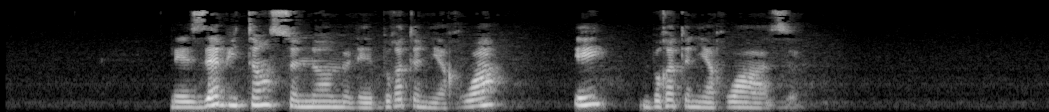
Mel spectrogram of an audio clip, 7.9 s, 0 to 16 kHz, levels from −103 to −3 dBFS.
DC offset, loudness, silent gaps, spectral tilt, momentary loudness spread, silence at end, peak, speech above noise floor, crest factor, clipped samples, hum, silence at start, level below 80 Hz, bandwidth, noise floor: under 0.1%; -26 LUFS; none; -4 dB/octave; 12 LU; 1.9 s; -4 dBFS; 51 dB; 24 dB; under 0.1%; none; 1.3 s; -74 dBFS; 11.5 kHz; -77 dBFS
